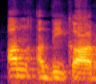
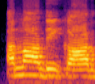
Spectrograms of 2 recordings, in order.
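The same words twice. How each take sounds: First: अनअधिकार with short a after n; correct pronunciation. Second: अनाधिकार with long naa; wrong pronunciation. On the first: Teacher giving the correct word, careful pronunciation. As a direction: lower अनअधिकार, no long naa. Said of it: "अनअधिकार होता है". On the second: Teacher showing students the mistake, mispronounced demo. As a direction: say अनाधिकार, stretching ना. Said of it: "अनाधिकार नहीं होता". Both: Shown as a demonstration.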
